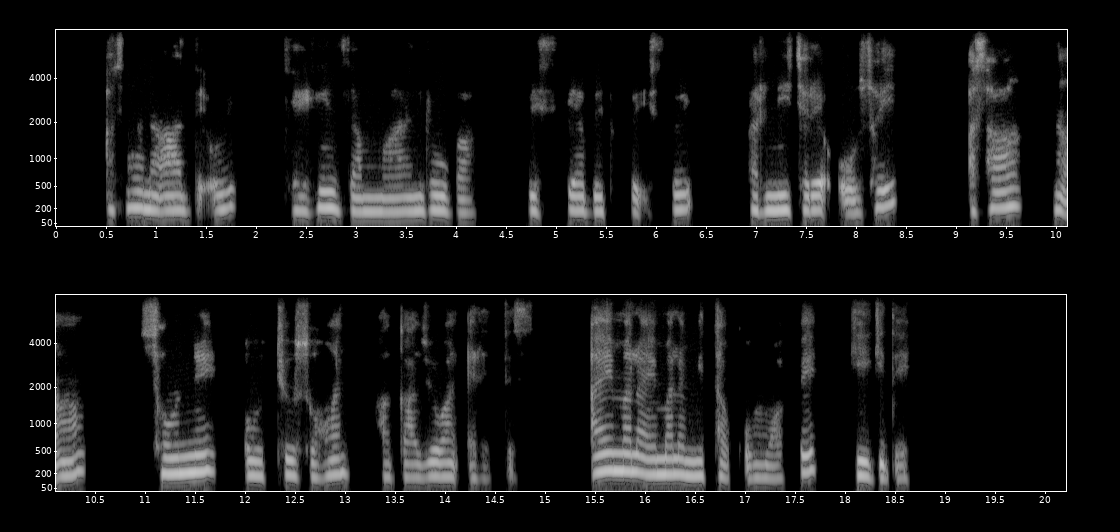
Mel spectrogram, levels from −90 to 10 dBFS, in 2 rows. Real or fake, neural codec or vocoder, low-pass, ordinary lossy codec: real; none; 7.2 kHz; Opus, 24 kbps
